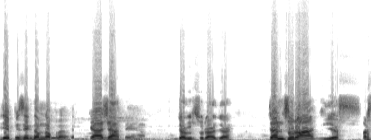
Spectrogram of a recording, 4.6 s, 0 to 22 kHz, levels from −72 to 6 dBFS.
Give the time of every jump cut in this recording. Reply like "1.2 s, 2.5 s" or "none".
0.9 s

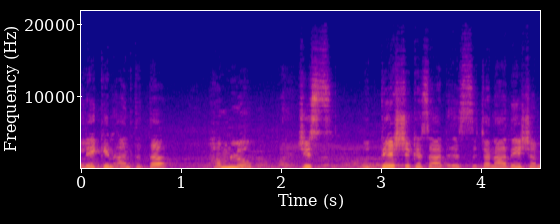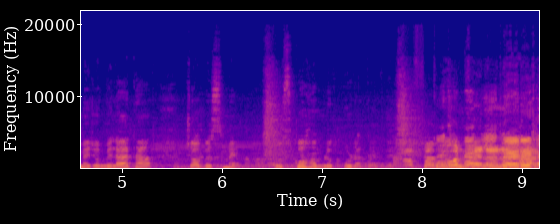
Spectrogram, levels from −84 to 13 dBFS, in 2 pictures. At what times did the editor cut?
none

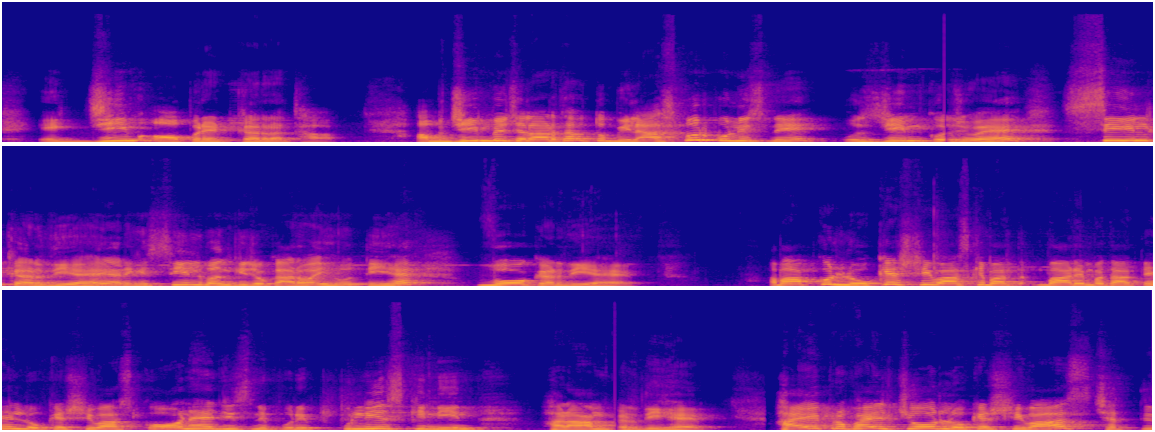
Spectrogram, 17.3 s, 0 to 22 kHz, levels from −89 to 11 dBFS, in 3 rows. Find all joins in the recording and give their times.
none

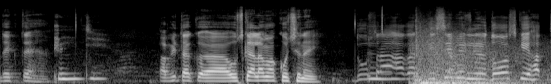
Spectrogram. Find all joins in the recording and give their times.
4.2 s

